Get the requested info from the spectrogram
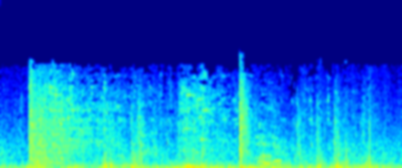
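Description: Hand-to-hand fight sound effects from an action film: sharp hits and body thuds, the clearest a moment after the start and another past the middle, over a tense action score.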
